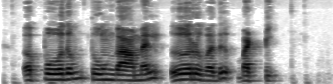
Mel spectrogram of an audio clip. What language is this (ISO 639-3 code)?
tam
